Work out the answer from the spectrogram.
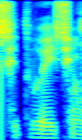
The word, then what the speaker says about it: situation: It is easy, and it's becoming easier because of the economic situation we're living Situation. Donde tienes la U después de una T o después de una D, la pronunciación cambia.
